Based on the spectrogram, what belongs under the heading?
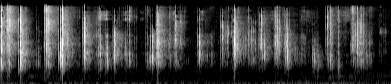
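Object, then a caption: Plastic game controller buttons. Long nails tap and click the buttons of a white, hollow plastic wired game controller held in both hands. The result is a rapid, irregular run of about nineteen sharp, bright plastic clicks with almost no low end and very little ring.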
